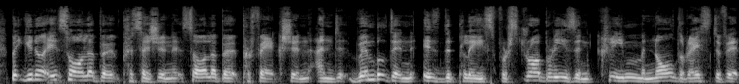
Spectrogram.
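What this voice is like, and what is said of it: Glaswegian Scottish accent. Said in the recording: “my dulcet tones of a Glaswegian accent”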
